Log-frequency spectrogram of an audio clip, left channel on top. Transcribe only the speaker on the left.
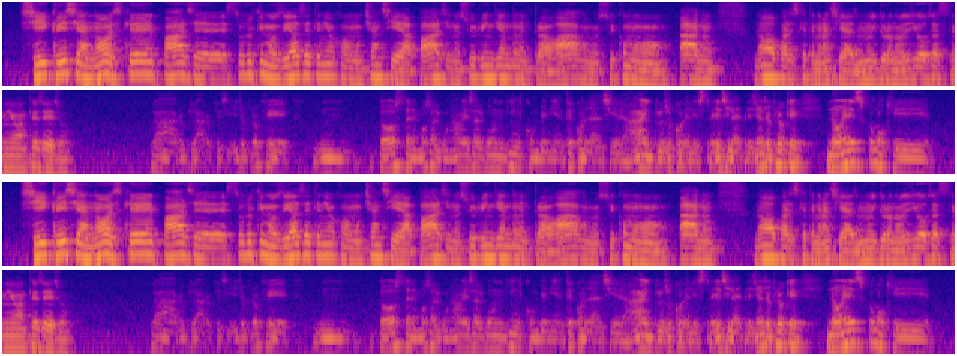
Claro, claro que sí. Yo creo que mm, todos tenemos alguna vez algún inconveniente con la ansiedad, incluso con el estrés y la depresión. Yo creo que no es como que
